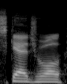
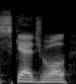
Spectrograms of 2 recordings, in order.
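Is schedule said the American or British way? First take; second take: American; American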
